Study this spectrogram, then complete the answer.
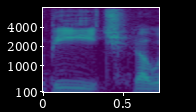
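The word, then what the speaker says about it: beach: 방문했을 때 요 여러분 이건 발음 진짜 되게 조심하셔야 되요 이 다음에 특히 어 짤 개발을 마시면 매우 곤란한 상황이 벌어질 수 있으니까 이건 b 이치라고 이렇게 길게 발음 하셔야 되요 해변가에 방문해서 파우다 펭귄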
